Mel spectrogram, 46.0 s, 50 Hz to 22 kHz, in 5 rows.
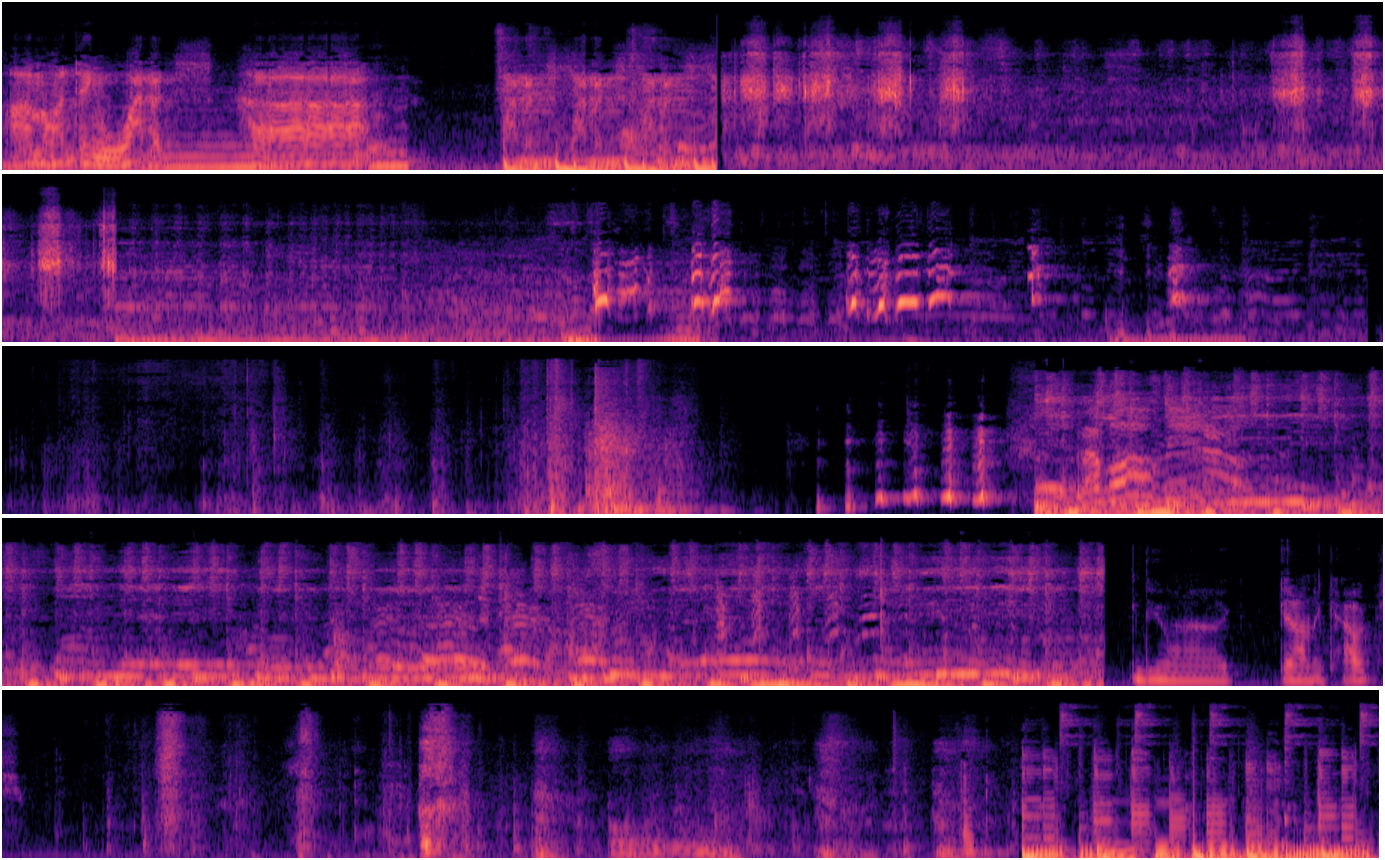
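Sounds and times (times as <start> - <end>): cat rustling inside a bin: 18.4 - 22.2
dog grumbling and groaning: 38.7 - 43.6.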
